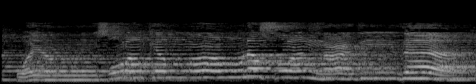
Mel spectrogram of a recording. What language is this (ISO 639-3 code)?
ara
